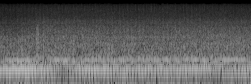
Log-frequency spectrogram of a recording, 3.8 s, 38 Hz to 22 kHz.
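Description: A steady, droning propeller airplane engine in Microsoft Flight Simulator 2020 hums continuously at an even volume, with no other sounds.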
